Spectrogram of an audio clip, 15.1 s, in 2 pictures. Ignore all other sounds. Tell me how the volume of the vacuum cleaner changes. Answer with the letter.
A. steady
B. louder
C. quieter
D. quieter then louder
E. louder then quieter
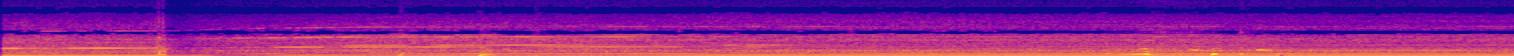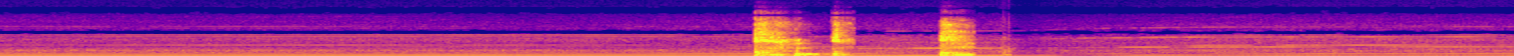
A.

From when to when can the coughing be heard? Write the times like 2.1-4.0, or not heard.
1.9-2.7, 5.5-6.5, 11.3-12.4.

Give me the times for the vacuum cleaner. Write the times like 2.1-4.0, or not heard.
0.0-15.1.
